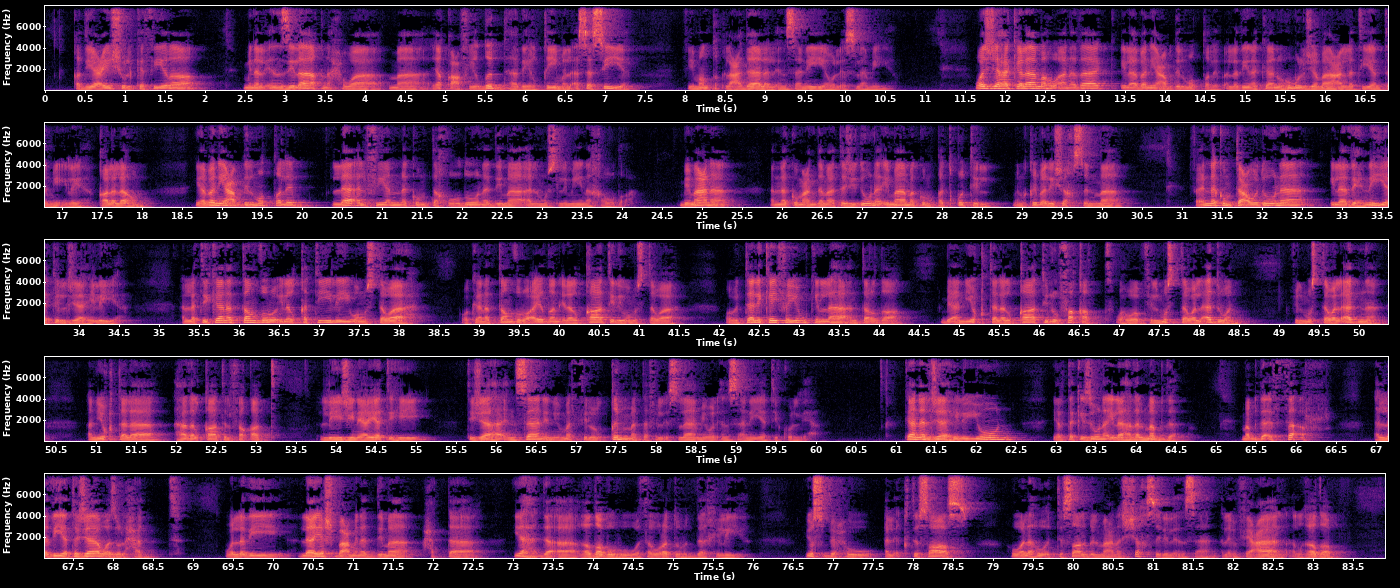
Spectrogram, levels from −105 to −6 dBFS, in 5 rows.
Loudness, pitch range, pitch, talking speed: -31 LUFS, 110-140 Hz, 125 Hz, 95 wpm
